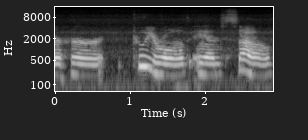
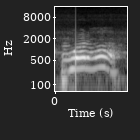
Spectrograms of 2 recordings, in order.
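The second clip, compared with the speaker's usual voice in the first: louder, higher hype greeting; playful greeting; 5 semitones higher, 6 dB louder than usual. Pretend. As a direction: call it out like a hype host. Hammed-up greeting to viewers.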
